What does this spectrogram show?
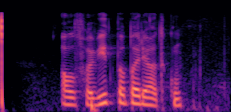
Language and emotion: Russian, neutral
